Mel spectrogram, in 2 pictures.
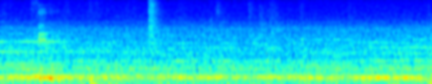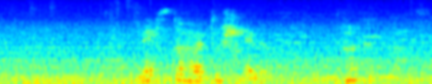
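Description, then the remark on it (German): A tram in Halle rolls along its rails with a steady low rumble and clatter, growing louder partway through as high wheel squeals cut in, while indistinct voices murmur underneath. “We wish you an enjoyable ride on our tram and unforgettable days in Halle.”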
